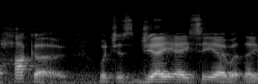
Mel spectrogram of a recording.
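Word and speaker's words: Jacó: and so we were in a place called hakko which is j-a-c-o but they pronounced it hakko and um it's famous for surf okay and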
